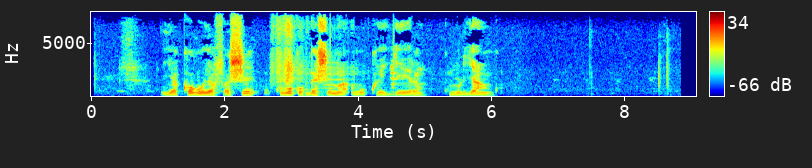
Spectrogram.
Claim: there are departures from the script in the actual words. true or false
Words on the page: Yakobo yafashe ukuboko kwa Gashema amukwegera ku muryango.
true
